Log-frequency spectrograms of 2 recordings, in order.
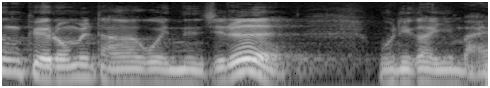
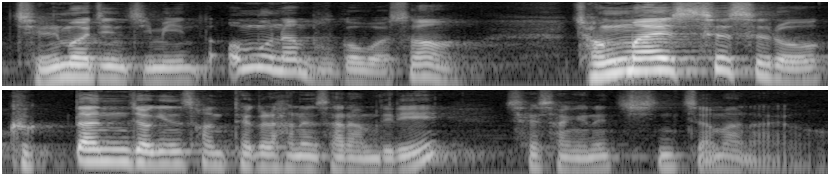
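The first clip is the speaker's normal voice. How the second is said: normal talking voice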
